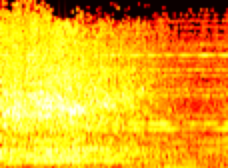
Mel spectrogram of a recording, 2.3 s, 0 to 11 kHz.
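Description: A 1960s Ford Mustang fastback's engine revving as the car swings past through a turn. The sound swells and peaks just after the start, then fades away.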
